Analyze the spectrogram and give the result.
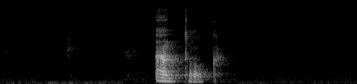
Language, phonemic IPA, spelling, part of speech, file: Dutch, /ˈantrɔk/, aantrok, verb, Nl-aantrok.ogg
- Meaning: singular dependent-clause past indicative of aantrekken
